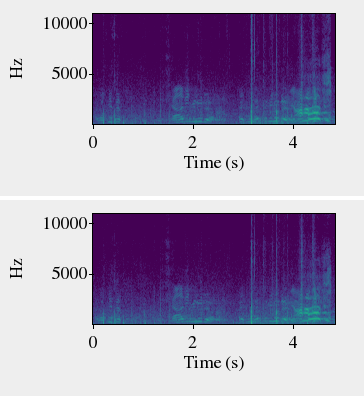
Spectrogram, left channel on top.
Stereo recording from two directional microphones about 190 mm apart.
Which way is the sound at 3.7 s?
45° left (ahead or behind).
